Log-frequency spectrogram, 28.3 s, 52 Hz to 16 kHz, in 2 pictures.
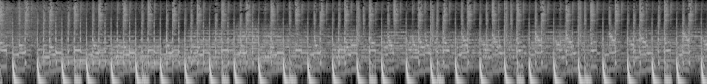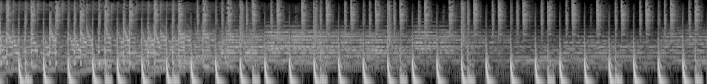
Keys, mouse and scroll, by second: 0.8-5.7 drag, 6.4 ctrl+z, 7.4-8.6 drag, 9.6 right click, 11.2 click, 17.1 click, 18.8-20.5 typing, 21.4-22.6 drag, 24.5 ctrl+z, 25.0-26.8 drag.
